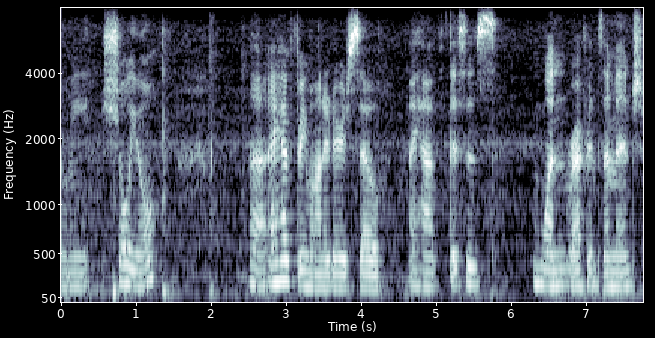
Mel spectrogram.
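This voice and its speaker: A soft-spoken woman talks at a fairly low pitch and a fairly slow pace. Noticeable background noise sits behind her. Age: young. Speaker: student artist. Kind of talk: tutorial. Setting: at home at night. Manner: halting.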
